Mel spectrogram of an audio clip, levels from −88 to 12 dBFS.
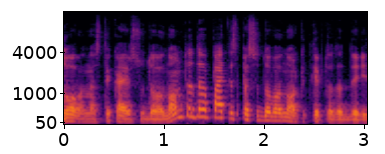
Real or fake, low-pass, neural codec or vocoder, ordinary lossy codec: real; 14.4 kHz; none; Opus, 64 kbps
